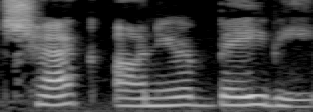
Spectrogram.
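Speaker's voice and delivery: raspy film-star voice. Retelling a ghostly warning heard while typing: Lauren Bacall raspy voice. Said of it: "the raspy voice said again".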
